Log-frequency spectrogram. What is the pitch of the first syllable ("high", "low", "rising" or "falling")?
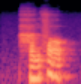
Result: rising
